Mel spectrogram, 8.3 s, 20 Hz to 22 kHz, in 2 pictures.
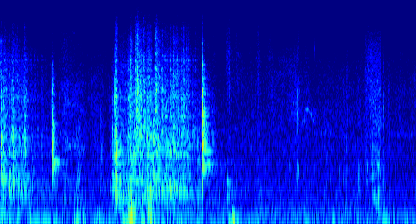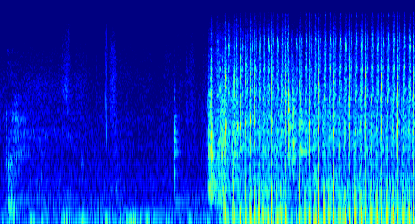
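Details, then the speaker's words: Belle 150 petrol cement mixer with Honda G100 engine, standing for years and wouldn't start, after repair with carburettor bolts slightly loose: small single-cylinder catches and settles into steady even run, no misses; normal running. "right well it works which it didn't do before"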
